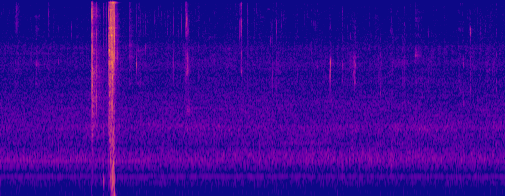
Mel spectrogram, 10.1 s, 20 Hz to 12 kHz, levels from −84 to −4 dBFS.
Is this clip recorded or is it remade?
recorded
